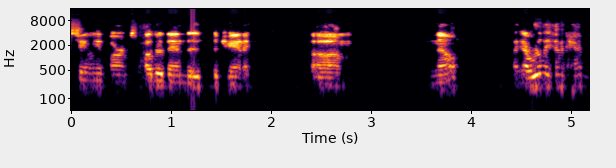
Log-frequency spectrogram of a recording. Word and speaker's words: Canik: I called it a Canik. Like, no, it's a Janik.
